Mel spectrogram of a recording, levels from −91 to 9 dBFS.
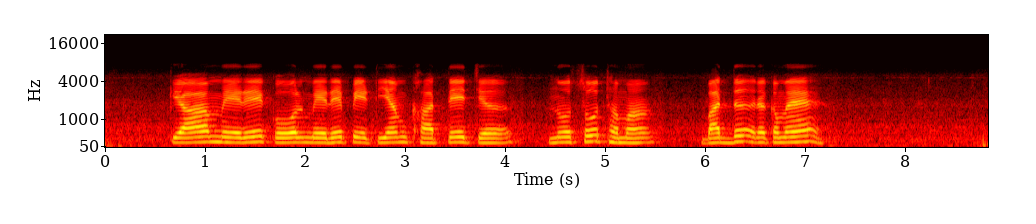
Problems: none marked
